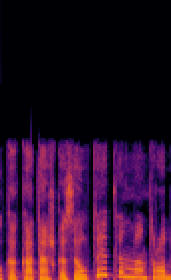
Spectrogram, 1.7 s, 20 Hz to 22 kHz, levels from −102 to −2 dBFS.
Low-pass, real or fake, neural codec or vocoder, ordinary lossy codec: 10.8 kHz; real; none; AAC, 96 kbps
